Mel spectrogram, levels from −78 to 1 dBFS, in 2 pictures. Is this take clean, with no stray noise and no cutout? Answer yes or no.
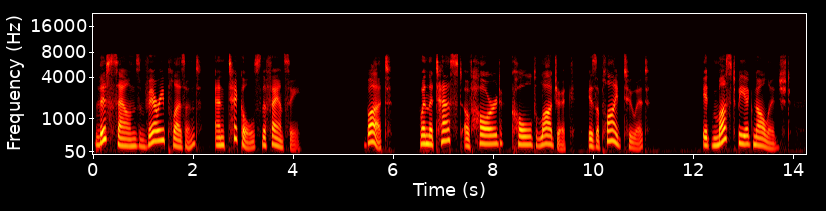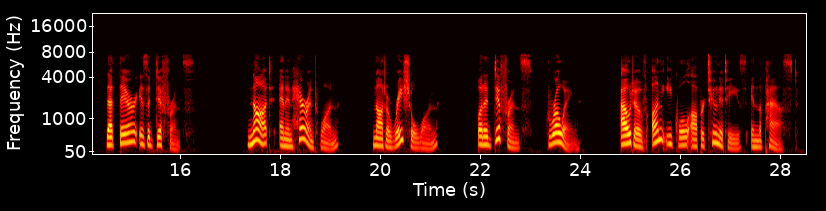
yes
